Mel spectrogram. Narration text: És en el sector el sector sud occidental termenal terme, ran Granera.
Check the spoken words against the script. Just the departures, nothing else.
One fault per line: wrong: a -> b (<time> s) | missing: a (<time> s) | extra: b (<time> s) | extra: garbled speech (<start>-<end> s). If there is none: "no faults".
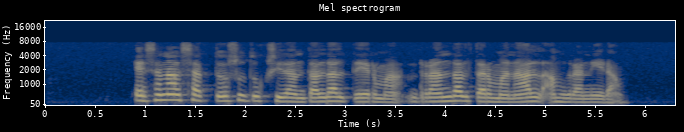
missing: el sector (1.9 s)
wrong: termenal -> del (2.9 s)
extra: del termenal amb (4.1 s)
